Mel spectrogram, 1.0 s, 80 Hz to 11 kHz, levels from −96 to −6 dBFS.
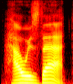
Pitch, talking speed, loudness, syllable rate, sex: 125 Hz, 185 wpm, -15 LUFS, 4.8 syllables/s, male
